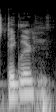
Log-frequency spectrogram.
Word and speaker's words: Stigler: Am I saying his name right, Franz Stigler? – Yeah, yep. You are correct.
